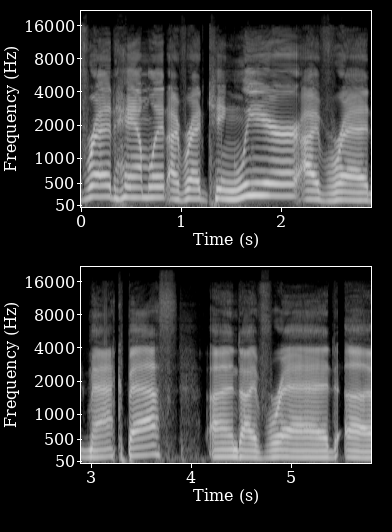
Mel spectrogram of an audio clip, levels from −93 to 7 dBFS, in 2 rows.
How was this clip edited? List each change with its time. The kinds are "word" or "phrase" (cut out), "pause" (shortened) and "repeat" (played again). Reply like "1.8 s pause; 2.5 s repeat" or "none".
none

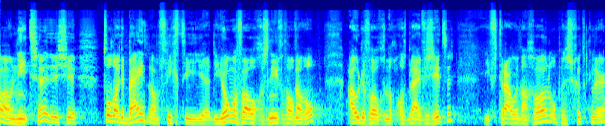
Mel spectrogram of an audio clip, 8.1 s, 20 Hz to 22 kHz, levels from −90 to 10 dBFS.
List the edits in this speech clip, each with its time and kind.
1.6 s word; 1.9 s word; 3.9 s word; 5.1 s word

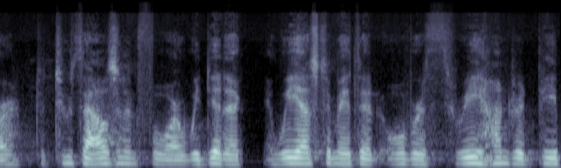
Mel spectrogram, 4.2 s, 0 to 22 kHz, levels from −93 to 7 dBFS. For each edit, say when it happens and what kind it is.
1.8 s word

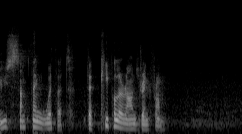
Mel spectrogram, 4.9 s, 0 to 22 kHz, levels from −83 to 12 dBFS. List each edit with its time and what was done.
1.6 s pause; 2.7 s phrase

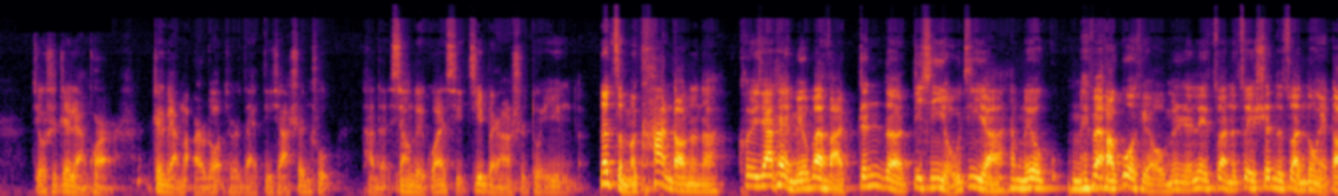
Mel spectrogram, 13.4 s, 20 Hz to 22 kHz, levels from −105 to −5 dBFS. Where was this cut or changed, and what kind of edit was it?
5.9 s pause

